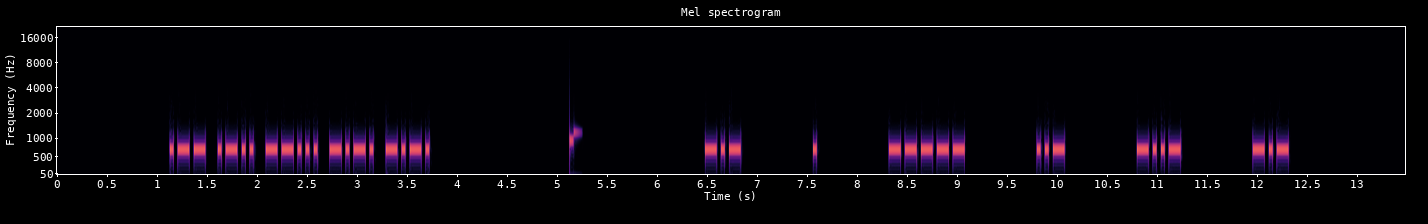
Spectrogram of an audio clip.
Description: Morse code, heard as a keyed tone, about 30 wpm, spaced as for 15 wpm, 700 Hz. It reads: WL7CC KE0UXK
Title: USA Call Signs - 6x Character Spacing - 30wpm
